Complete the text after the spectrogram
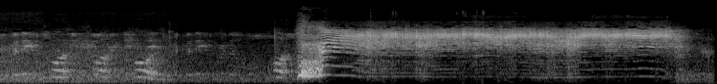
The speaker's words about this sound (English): Finally today, little baby, big scream.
